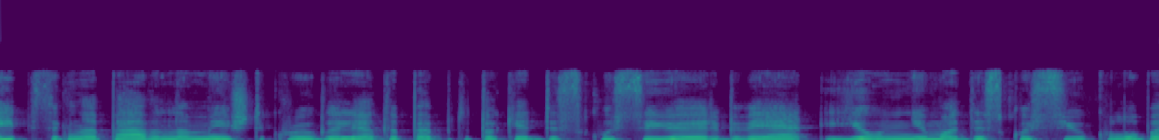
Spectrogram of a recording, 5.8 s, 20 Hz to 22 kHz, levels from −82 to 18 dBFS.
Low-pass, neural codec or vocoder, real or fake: 10.8 kHz; codec, 24 kHz, 0.9 kbps, WavTokenizer, medium speech release version 1; fake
